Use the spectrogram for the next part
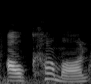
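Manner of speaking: ordinary delivery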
